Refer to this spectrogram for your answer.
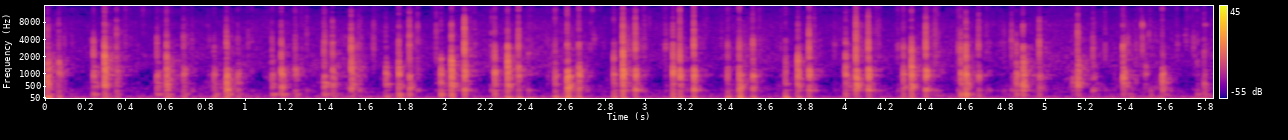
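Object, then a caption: Plastic drinking bottle. A black plastic drinking bottle with a yellow-trimmed cap, hollow and holding some water, is handled and tapped with the fingertips and nails. Quick, irregular taps and clicks come about three to four per second, each dry with almost no ring. They have a hollow body near 1 kHz and bright nail clicks on top.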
